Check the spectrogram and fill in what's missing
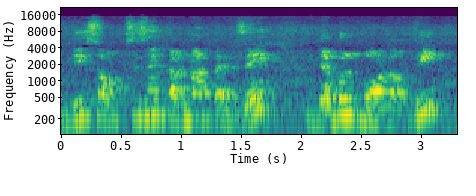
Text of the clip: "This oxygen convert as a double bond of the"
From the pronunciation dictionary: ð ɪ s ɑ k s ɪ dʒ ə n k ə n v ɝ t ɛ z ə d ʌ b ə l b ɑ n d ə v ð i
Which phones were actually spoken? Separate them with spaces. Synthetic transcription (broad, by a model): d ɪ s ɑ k s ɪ z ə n k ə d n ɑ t ɛ z ə d ʌ b ə l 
